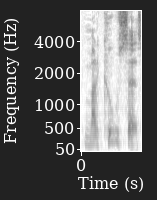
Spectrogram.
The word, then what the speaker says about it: Marcuse: Och då står det också i den här artikeln av Oskinis om den tysk-amerikanske filosofen Herbert Marcuse, ska vi väl uttala det då lämpligtvis.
